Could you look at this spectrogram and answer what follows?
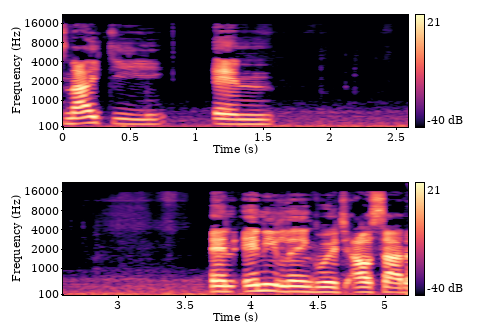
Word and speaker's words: Nike: Greek goddess Nik uh Nikki right but it's pronounced Nike in in any language outside of Greek so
